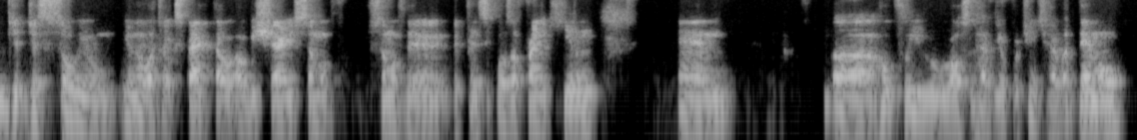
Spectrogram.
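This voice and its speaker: A man's voice: low voice, roomy sound, low-quality recording. A man from Brazil with a Brazilian Portuguese accent, giving an online workshop talk over a video call, hesitant with many restarts. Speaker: workshop presenter, pranic healer.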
